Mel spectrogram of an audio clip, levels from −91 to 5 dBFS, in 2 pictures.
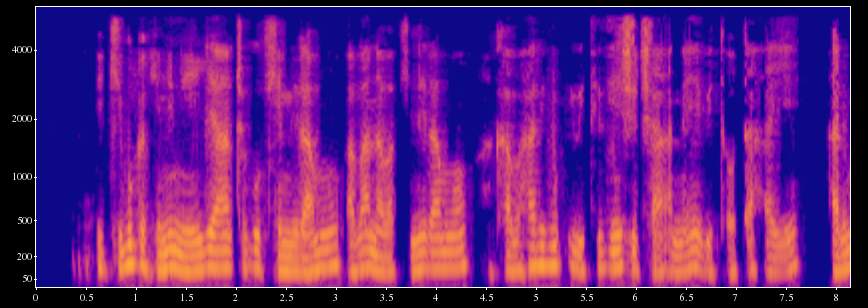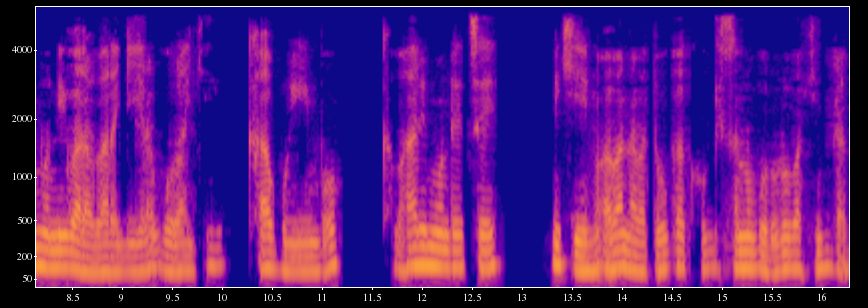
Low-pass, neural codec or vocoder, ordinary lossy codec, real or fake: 5.4 kHz; none; AAC, 24 kbps; real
